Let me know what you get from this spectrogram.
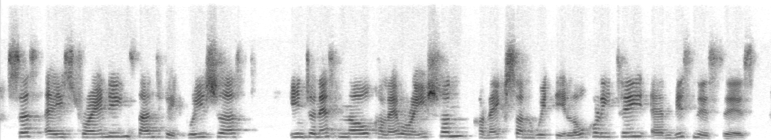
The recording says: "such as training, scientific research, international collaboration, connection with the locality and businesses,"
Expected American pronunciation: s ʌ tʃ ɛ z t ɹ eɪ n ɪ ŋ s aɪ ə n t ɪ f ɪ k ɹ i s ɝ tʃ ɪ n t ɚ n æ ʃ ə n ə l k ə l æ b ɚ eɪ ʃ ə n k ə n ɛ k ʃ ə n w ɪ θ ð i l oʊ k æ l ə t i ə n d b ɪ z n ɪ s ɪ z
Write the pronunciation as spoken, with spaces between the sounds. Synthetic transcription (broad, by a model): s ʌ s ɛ s t ɹ eɪ n ɪ ŋ s aɪ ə n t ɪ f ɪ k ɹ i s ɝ s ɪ n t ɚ n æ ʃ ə n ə l k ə l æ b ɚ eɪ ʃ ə n k ə n ɛ k ʃ ə n w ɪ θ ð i l oʊ k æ l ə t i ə n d b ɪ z n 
